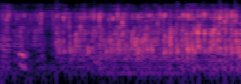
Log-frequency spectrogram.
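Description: Wheat dough is kneaded and rinsed by hand in a bowl of water to wash out the starch, giving a steady, close wet sloshing and splashing at moderate volume.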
